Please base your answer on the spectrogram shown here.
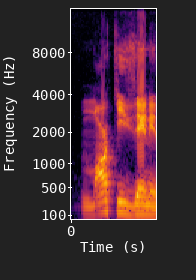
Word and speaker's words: Maki Zenin: Maki Zenin, that's how you pronounce his name.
